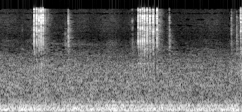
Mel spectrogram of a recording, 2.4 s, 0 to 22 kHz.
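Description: Ratcheting torque wrench with a 4 mm Allen bit turning a bicycle stem set screw: two short ratchet clicks about a second apart, one per stroke of the handle.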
